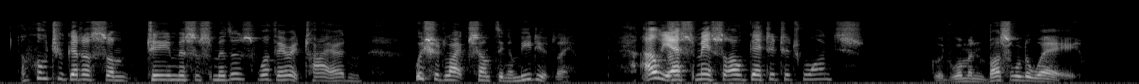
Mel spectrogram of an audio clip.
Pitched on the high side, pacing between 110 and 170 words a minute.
Yes: high, 210 Hz; average, 155 wpm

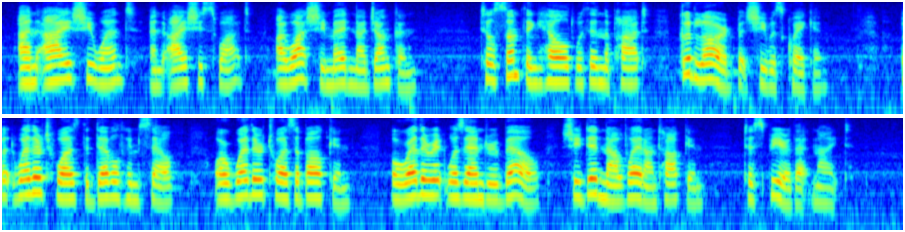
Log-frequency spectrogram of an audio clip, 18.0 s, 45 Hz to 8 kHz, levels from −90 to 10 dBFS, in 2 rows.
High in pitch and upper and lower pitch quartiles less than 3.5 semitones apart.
Yes: high, 200 Hz; narrow, 2.5 semitones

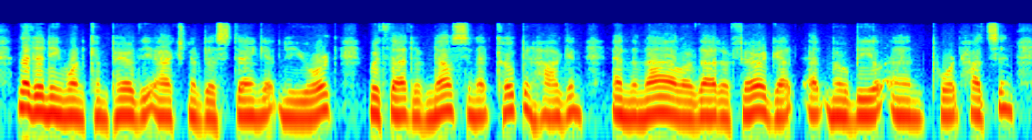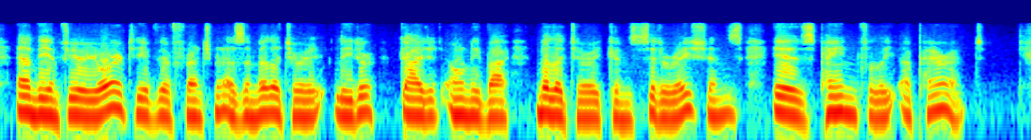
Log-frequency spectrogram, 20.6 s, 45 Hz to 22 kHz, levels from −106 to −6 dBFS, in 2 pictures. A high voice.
No: medium, 140 Hz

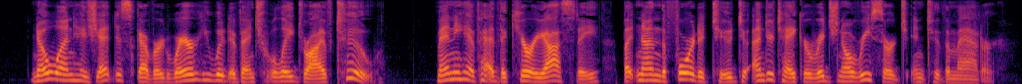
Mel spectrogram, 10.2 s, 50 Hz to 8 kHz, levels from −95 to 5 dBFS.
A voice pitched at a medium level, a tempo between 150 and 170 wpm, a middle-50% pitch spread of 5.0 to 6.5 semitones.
Yes: medium, 165 Hz; average, 160 wpm; wide, 5.6 semitones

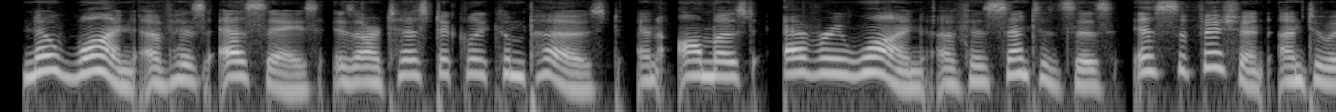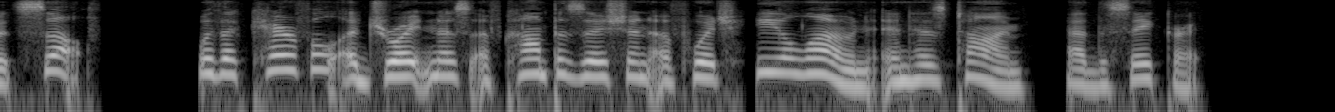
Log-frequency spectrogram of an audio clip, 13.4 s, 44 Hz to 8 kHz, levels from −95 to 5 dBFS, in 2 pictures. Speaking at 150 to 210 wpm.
Yes: average, 160 wpm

